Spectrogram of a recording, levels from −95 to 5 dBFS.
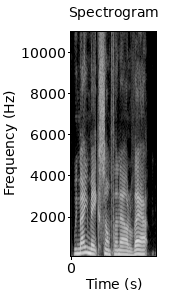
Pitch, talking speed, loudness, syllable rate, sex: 205 Hz, 245 wpm, -16 LUFS, 6.0 syllables/s, female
